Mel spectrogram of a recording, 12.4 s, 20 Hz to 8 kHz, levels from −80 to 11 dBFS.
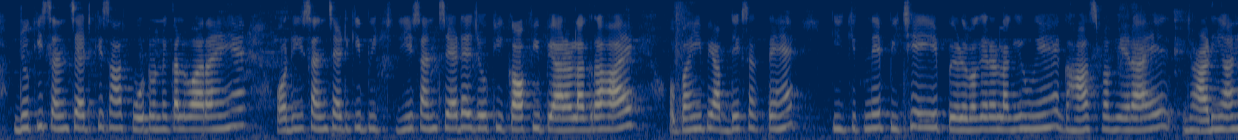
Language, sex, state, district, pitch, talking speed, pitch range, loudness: Hindi, female, Maharashtra, Aurangabad, 270 Hz, 215 wpm, 255-285 Hz, -36 LUFS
